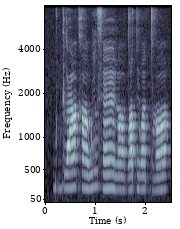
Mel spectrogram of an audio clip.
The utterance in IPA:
ɡ u b ɡ y l ʕ ɑ̃ kʰ ɑ̃ː w i l s æ̃ː ɡ ɑ̃ː l dˤ ɑ t ĩ w ĩ tˤ dʱ ɑ̃

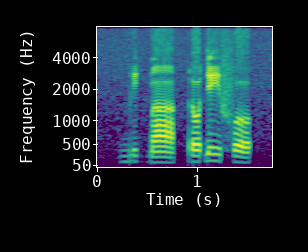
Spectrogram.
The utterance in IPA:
b i˨ ɡ͡b ã˨ | ɾ o˨ ɗ i˦˨ f o˨

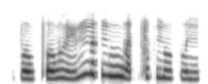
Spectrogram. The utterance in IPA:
p o˨ w pʰ o˨˧ w l yː˨˥ m n̪ ɐ˥ t̚ m uː˥ w ɐ˨˥ t̚ f ʊ˥ k̚ n̪ uː˧ kʷ ɪ˧ ŋ

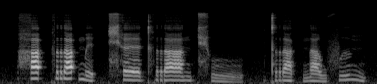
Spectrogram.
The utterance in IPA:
h a˥˩ ʔ k r a˥˩ ʔ m e˨˩ ʔ t͡ɕʰ ɛː˧ kʰ r aː˧ n t͡ɕʰ uː˨˩ | t r a˨˩ k̚ n a˩˦ w f ɯ˥˩ ŋ

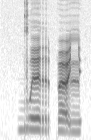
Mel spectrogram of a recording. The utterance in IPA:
ɡ w ɘ r p œ lʲ

